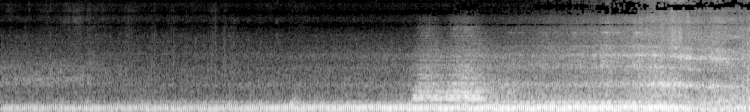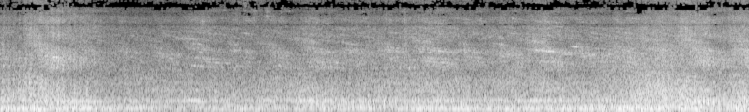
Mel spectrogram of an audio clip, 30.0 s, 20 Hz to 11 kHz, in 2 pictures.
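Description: A GE ES44AH diesel locomotive on a double-stack intermodal train comes up and passes: its steady low engine drone grows louder, and it sounds one short horn blast about eight seconds in. After the locomotive passes, the container cars roll by on steel wheels, with the rolling noise swelling and easing.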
